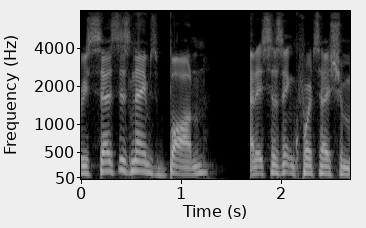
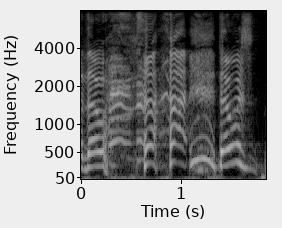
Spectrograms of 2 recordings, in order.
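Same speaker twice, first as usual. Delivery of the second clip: laughing denial; much slower than usual. Real, not acted. Denying the voice crack.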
